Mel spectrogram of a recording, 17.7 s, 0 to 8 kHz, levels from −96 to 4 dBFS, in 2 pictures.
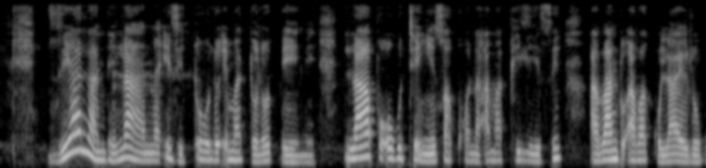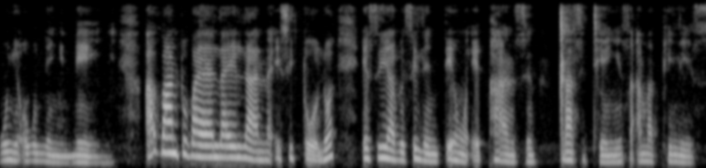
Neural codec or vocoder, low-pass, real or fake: codec, 16 kHz, 4 kbps, FreqCodec, larger model; 7.2 kHz; fake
